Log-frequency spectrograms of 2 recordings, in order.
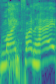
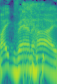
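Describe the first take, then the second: First: The name is said with a Dutch pronunciation. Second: The name is said with an English pronunciation.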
